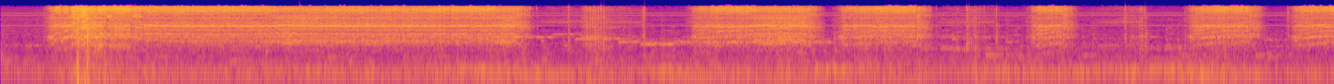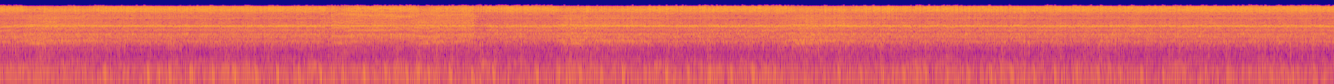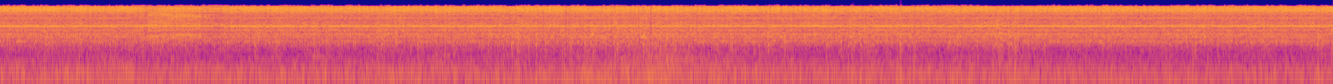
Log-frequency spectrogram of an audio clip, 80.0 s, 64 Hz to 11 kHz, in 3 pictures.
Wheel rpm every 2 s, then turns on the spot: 80, 140, 120, 110, 120, 30, 20, 100, 80, 30, 30, 10, 60, 100, 110, 110, 110, 110, 120, 120, 120, 110, 120, 120, 110, 120, 110, 120, 110, 110, 110, 120, 110, 120, 110, 120, 110, 110, 110, 110.
10-12 18-20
